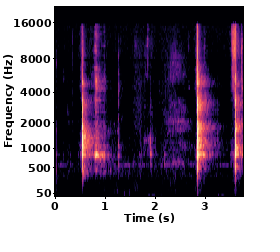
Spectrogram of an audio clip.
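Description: A knife chops broccoli into small pieces on a cutting board in a few sharp, irregular thuds with quiet gaps between, close and fairly crisp.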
